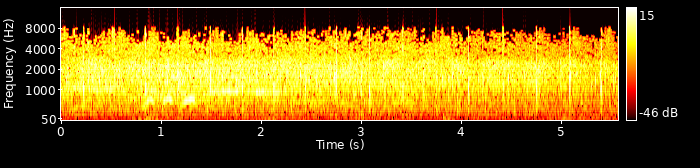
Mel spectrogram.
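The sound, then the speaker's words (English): An indoor crowd at an Ohio High School Athletic Association game claps steadily for several seconds for the game officials, a dense wash of applause with a few scattered whistles and cheers rising over it. “Let's give our officials a round of applause.”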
